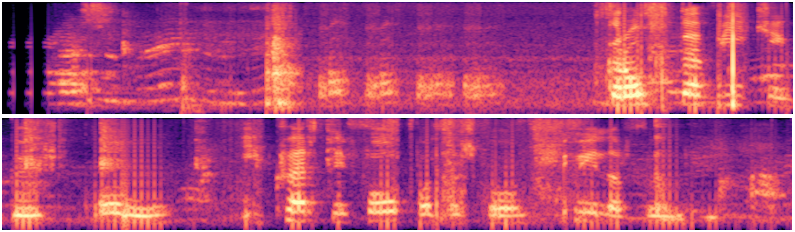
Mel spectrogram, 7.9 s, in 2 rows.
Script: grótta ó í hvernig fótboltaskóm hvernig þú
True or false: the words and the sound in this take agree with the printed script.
false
